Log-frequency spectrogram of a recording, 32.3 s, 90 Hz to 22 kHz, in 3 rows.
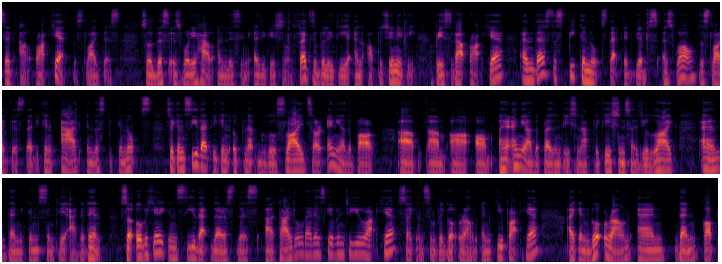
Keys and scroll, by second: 4.1 ctrl+c, 5.9 ctrl+v, 9.5 ctrl+c, 11.7 ctrl+v, 26.1 ctrl+c, 27.5 ctrl+v.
